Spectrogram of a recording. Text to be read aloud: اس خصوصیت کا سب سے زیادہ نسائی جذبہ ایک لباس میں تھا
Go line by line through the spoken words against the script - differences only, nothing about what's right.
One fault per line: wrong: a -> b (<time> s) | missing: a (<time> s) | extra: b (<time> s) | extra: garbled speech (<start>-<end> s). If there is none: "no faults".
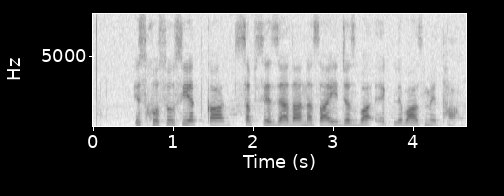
no faults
